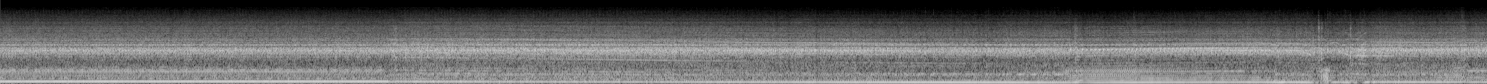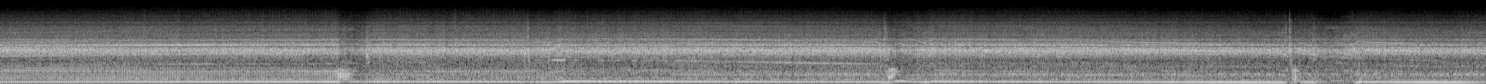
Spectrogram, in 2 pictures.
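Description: Yamaha YZF-R6's inline-four engine running under way, its pitch climbing and falling as the revs change, with a few brief dips in sound along the way.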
